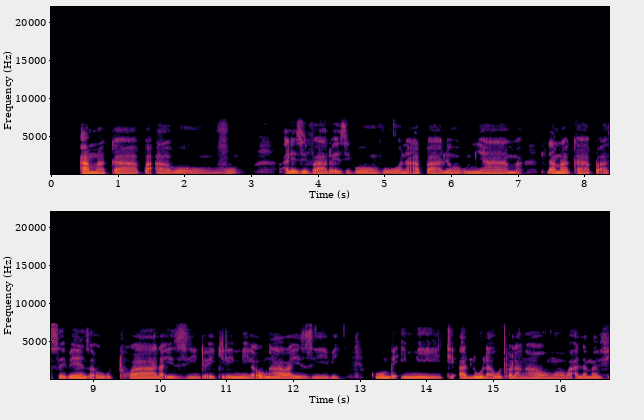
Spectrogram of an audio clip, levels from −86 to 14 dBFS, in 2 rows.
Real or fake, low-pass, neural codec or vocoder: real; 7.2 kHz; none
